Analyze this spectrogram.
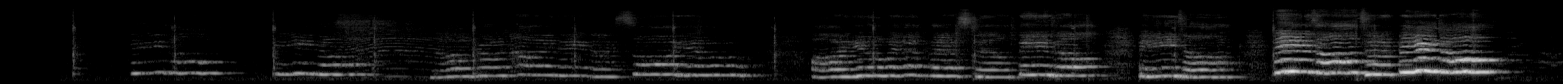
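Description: A woman singing unaccompanied in short melodic phrases with brief pauses between them, loudest in the last few seconds.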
